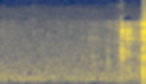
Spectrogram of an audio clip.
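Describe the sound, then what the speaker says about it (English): A single crisp crunch of someone biting into dill flavored potato chips, close and brief, rising from near silence. "a big baritone crunch"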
